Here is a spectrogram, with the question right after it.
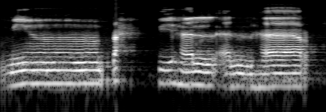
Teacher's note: Min nun ketemu ta adalah ikhfa. Nunnya dibaca samar itu.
